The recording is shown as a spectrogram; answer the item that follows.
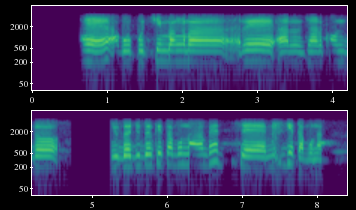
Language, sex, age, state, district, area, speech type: Santali, female, 30-45, West Bengal, Uttar Dinajpur, rural, conversation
